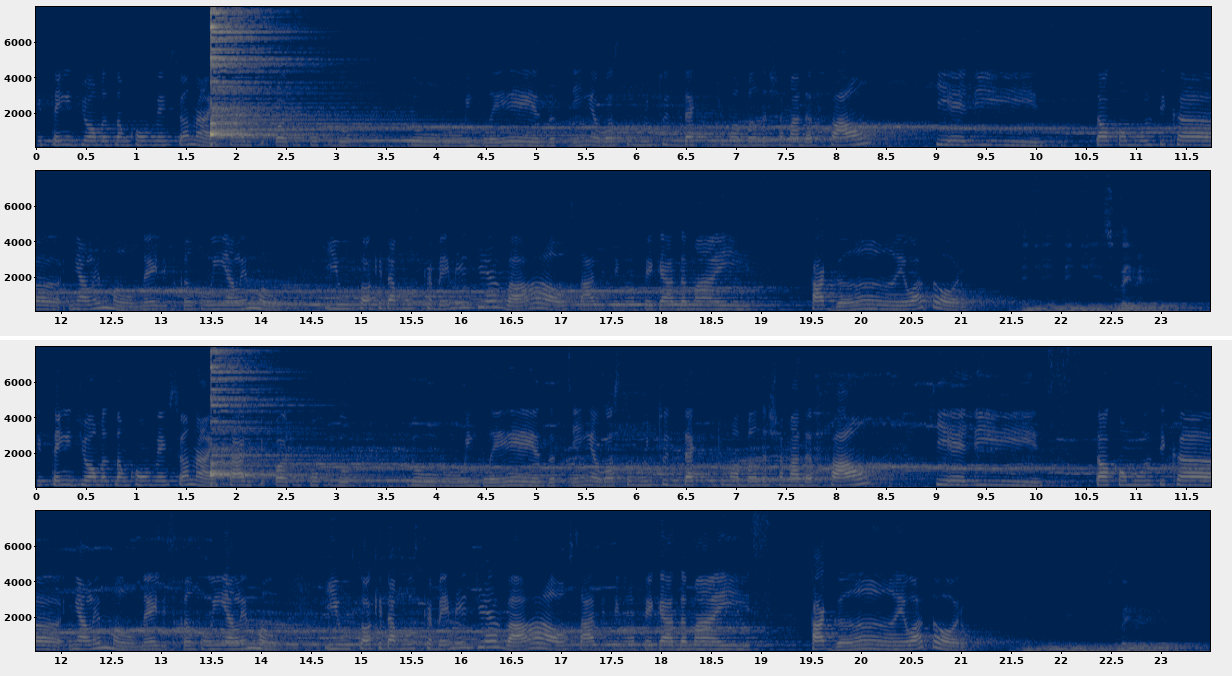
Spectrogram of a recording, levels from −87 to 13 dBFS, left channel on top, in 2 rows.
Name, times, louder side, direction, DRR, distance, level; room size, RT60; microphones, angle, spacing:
voice 1, 0.0-21.1, right 3 dB, 20° right, 10 dB, 0.6 m, -53 dB
sound 1, 1.7-4.1, left 8 dB, 40° left, 0.6 m, -41 dB
sound 2, 2.4-18.9, right 1 dB, 85° right, 2.4 m, -57 dB
voice 2, 21.5-22.8, left 1 dB, 80° left, 1 dB, 3.8 m, -58 dB
20.5 x 16.0 x 8.7 m, 2.8 s
head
